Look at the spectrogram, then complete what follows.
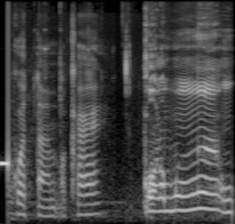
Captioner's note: beep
